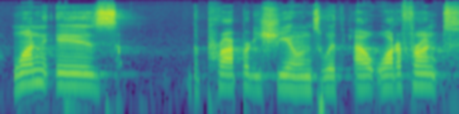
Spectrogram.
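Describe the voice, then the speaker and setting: Loud and bright with a sharp tone, a woman speaks at a very slow pace on a very clean recording with a silent background. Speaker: town chief assessor. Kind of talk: public meeting presentation. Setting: town hall meeting room. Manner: hesitant, many fillers.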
